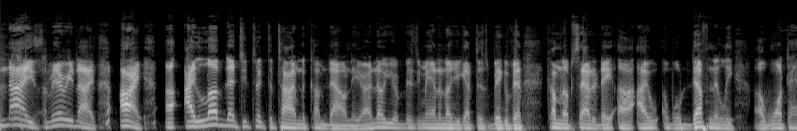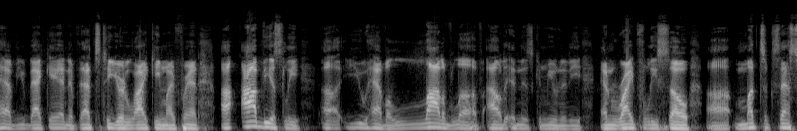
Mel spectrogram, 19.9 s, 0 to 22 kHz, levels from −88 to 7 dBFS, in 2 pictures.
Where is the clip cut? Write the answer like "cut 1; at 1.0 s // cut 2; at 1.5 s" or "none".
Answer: none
